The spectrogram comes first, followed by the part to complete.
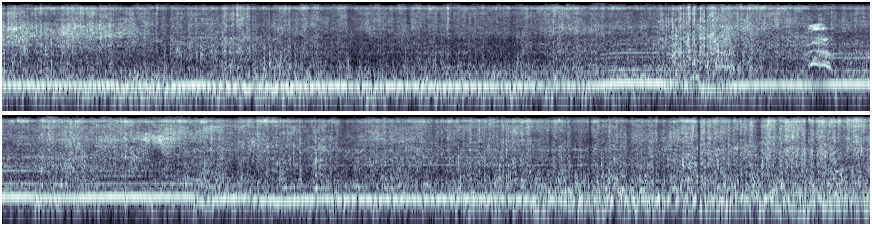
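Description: Snowmobile engine running steadily while towing a toboggan through snow, over a constant rush of noise; the engine note shifts in pitch a few times around the middle.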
